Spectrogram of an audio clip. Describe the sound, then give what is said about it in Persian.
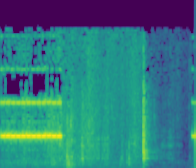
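A rapid electronic ring trills steadily for about a second, then cuts off, followed by soft shuffling and a sharp click as if a receiver is picked up. “وای خدای من تلفن خونه رو برم.”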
